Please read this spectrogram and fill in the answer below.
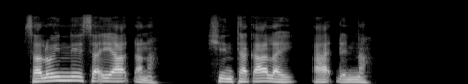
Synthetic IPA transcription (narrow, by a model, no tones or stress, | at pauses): sɐlɔjnːɛsɐʔɪaːɗːɐnɐ | ʃɪnt̪ɐkʼaːlɐjʔaːɗːɛnːɐ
